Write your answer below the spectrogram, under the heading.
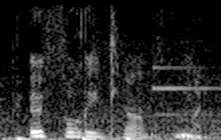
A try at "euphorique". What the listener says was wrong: Il n'y avait vraiment aucune adéquation entre l'adjectif et ton attitude. T'as dit comme ça, t'as dit vraiment euphorique. Là, c'est la fête.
